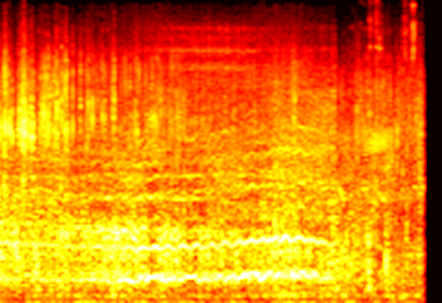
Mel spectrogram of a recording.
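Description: Horror film creature sound effects: a loud, crackling noise with a wavering, drawn-out tone running through it, the tone fading near the end.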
